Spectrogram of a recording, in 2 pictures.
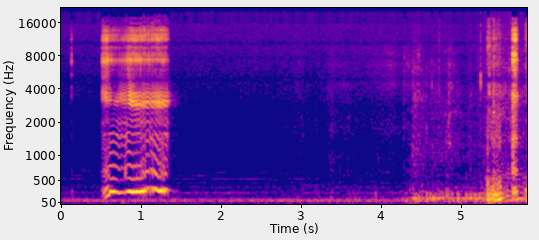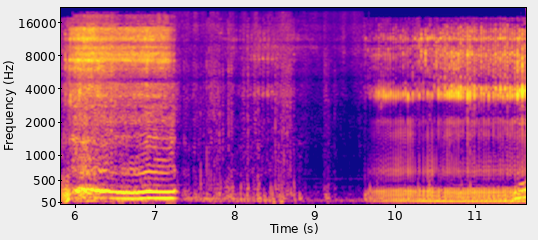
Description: This is Hunter my 2year old English Bulldog having a nap snoring up a storm on his favourite leather chair.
